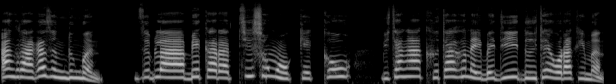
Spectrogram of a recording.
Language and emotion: Bodo, angry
